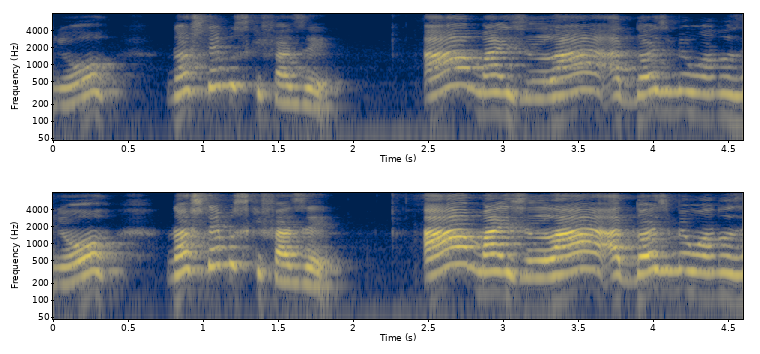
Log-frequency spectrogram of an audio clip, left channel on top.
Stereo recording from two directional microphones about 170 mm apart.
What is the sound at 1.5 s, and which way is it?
Speech, 35° right (ahead or behind).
